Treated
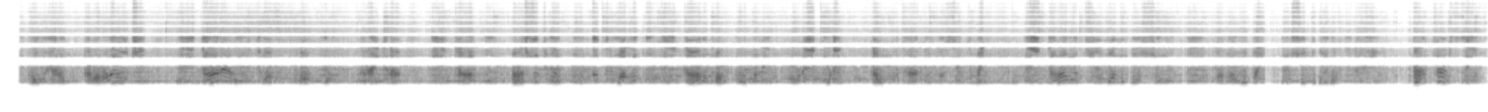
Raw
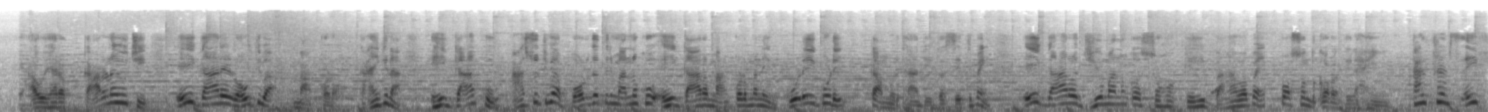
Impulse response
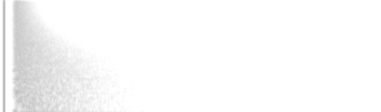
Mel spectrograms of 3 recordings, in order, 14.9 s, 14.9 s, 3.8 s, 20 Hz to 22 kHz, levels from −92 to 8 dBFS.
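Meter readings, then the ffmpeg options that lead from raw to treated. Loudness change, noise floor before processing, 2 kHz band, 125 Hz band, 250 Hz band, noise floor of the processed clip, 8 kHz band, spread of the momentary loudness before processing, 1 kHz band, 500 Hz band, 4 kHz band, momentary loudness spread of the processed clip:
−16.0 dB, −31 dBFS, −6.0 dB, below −40 dB, below −40 dB, −52 dBFS, −7.0 dB, 8 LU, −17.0 dB, below −40 dB, −10.0 dB, 9 LU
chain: -af "aeval=exprs='sgn(val(0))*max(abs(val(0))-0.0376,0)':channel_layout=same,afftfilt=real='re*eq(mod(floor(b*sr/1024/1100),2),1)':imag='im*eq(mod(floor(b*sr/1024/1100),2),1)':win_size=1024:overlap=0.75,volume=-4dB"

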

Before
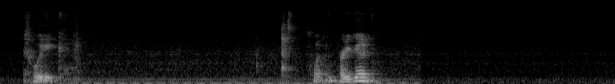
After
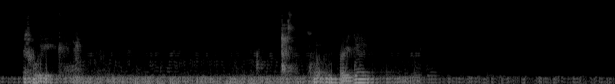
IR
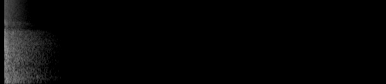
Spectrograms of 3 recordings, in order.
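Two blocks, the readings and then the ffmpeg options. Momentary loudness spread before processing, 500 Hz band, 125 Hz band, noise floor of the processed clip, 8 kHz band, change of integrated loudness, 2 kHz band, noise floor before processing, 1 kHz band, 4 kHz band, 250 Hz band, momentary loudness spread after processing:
23 LU, −9.5 dB, −3.0 dB, −59 dBFS, −5.0 dB, −8.0 dB, −9.0 dB, −60 dBFS, −5.5 dB, −4.5 dB, −4.5 dB, 20 LU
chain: -filter_complex "[0:a]afftdn=noise_reduction=30:noise_floor=-49,equalizer=frequency=180:width=1.4:gain=14,acompressor=threshold=-33dB:ratio=10,asplit=2[link_01][link_02];[link_02]adelay=722,lowpass=frequency=2300:poles=1,volume=-19dB,asplit=2[link_03][link_04];[link_04]adelay=722,lowpass=frequency=2300:poles=1,volume=0.25[link_05];[link_01][link_03][link_05]amix=inputs=3:normalize=0,volume=29dB,asoftclip=hard,volume=-29dB,aeval=exprs='val(0)*sin(2*PI*82*n/s)':channel_layout=same,volume=5dB"

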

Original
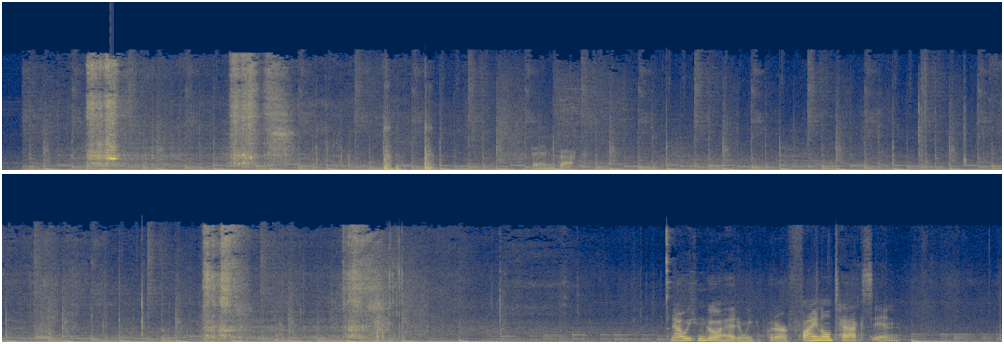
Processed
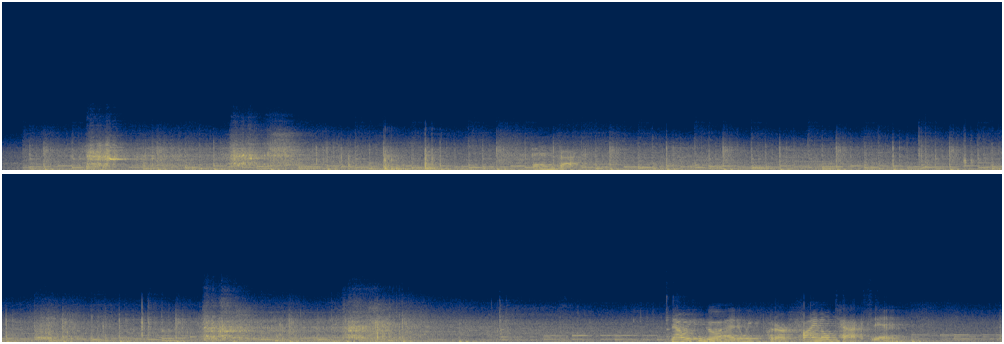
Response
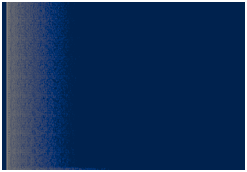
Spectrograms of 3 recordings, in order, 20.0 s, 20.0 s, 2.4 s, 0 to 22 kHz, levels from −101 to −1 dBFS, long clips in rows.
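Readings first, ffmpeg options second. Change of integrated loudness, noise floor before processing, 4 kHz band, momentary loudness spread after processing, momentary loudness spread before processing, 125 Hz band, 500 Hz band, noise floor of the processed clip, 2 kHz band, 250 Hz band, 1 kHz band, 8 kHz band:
−1.5 dB, −46 dBFS, −6.5 dB, 14 LU, 16 LU, −0.5 dB, +2.5 dB, −42 dBFS, −2.0 dB, −0.5 dB, −0.5 dB, below −40 dB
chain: -filter_complex "[0:a]highpass=frequency=190:width_type=q:width=0.5412,highpass=frequency=190:width_type=q:width=1.307,lowpass=frequency=2900:width_type=q:width=0.5176,lowpass=frequency=2900:width_type=q:width=0.7071,lowpass=frequency=2900:width_type=q:width=1.932,afreqshift=-79,acompressor=threshold=-30dB:ratio=4,asplit=2[link_01][link_02];[1:a]atrim=start_sample=2205,adelay=66[link_03];[link_02][link_03]afir=irnorm=-1:irlink=0,volume=-2.5dB[link_04];[link_01][link_04]amix=inputs=2:normalize=0,volume=6dB"

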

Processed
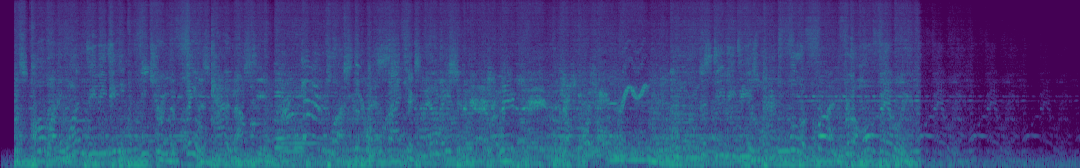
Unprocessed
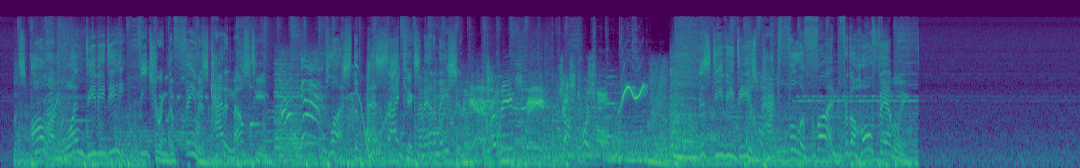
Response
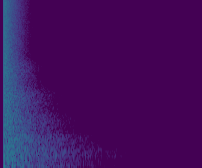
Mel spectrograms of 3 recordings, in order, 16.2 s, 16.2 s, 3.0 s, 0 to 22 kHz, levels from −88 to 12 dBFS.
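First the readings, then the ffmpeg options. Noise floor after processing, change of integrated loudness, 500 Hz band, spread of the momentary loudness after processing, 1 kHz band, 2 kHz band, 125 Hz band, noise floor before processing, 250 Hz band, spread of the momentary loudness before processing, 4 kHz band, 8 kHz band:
−56 dBFS, −14.0 dB, −13.0 dB, 3 LU, −16.0 dB, −15.0 dB, −13.0 dB, −48 dBFS, −13.0 dB, 5 LU, −15.0 dB, −13.0 dB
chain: -filter_complex "[0:a]acrossover=split=190[link_01][link_02];[link_02]acrusher=bits=4:mix=0:aa=0.000001[link_03];[link_01][link_03]amix=inputs=2:normalize=0,acompressor=threshold=-29dB:ratio=6,aeval=exprs='0.168*(cos(1*acos(clip(val(0)/0.168,-1,1)))-cos(1*PI/2))+0.0473*(cos(3*acos(clip(val(0)/0.168,-1,1)))-cos(3*PI/2))':channel_layout=same,aecho=1:1:798|1596|2394|3192:0.15|0.0748|0.0374|0.0187[link_04];[1:a]atrim=start_sample=2205,atrim=end_sample=3528,asetrate=74970,aresample=44100[link_05];[link_04][link_05]afir=irnorm=-1:irlink=0,volume=7dB"

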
